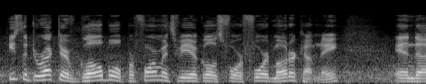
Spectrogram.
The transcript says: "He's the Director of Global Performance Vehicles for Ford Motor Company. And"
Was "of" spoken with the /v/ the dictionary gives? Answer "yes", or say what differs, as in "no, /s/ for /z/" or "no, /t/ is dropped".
yes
